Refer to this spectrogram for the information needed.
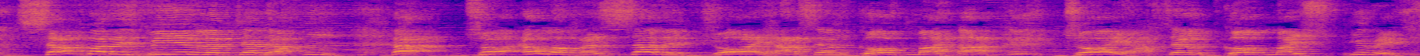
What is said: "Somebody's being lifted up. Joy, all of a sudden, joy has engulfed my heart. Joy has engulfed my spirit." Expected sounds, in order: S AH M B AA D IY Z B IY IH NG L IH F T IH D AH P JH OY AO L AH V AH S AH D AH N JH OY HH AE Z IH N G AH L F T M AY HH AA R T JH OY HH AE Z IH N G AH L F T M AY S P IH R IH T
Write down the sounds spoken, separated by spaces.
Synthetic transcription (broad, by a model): S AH M B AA D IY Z B IY IH NG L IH T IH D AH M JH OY AO L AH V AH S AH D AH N JH OY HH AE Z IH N G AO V M AY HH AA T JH OY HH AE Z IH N G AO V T M AY S P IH R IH T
